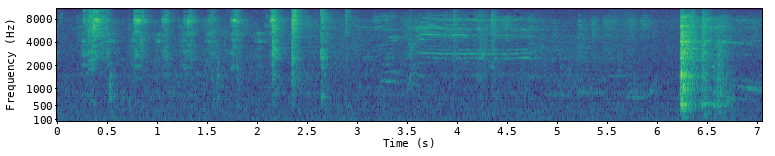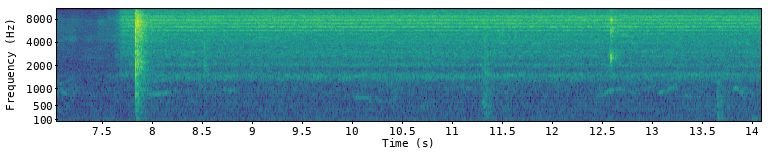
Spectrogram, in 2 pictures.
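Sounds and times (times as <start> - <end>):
water running from tap: 7.7 - 14.0.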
